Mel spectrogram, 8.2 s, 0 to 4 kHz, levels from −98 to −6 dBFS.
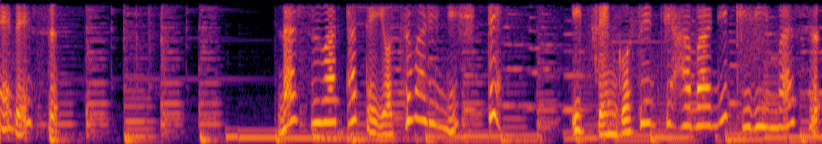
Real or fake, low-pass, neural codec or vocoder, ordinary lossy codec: real; 3.6 kHz; none; none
